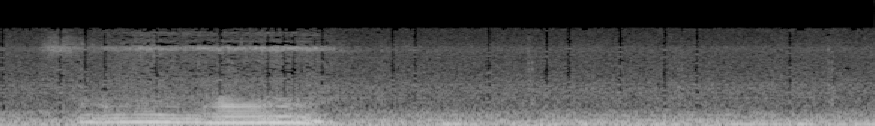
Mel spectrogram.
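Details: Loud, deep rumbling snore from a sleeping middle-aged man over steady room hiss; ordinary snoring.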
